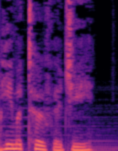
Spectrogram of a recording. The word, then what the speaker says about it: hematophagy: human hematopography. – That's pronounced human hematophagy, Scott.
